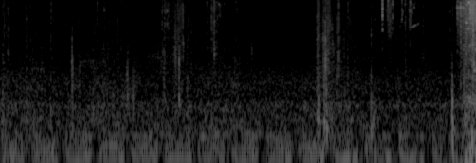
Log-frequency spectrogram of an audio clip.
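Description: Boots clatter on a metal ladder.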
